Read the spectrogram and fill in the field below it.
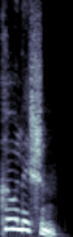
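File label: "coalition", British English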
